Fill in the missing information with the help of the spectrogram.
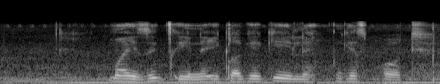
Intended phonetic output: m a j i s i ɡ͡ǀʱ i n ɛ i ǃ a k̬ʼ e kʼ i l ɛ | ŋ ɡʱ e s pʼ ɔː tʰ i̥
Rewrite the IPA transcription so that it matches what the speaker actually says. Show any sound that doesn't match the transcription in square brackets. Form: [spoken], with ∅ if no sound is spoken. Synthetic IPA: m a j i [z] i ɡ͡ǀʱ i n ɛ i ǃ a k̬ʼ e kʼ i l ɛ | ŋ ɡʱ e s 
